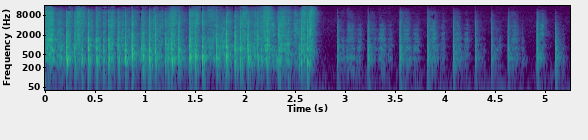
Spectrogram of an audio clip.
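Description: Fingertips and a small pen-like tool tap quickly along the lid and edge of a hollow cardboard Monopoly board game box. A dense, rapid flurry of dry, hollow taps with a mid-range knock fills the first half. After a brief pause, slower, separate taps follow, each dying away almost instantly.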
